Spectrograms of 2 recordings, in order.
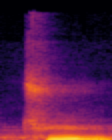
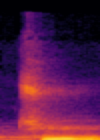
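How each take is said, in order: First: The vowel is a rounded front u sound. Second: The same.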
